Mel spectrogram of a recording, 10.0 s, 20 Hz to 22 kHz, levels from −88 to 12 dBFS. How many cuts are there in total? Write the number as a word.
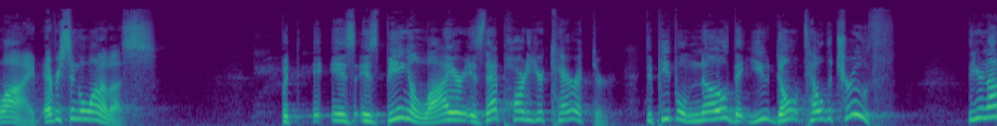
zero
